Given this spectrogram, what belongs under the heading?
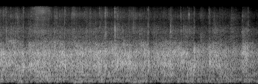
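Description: A conference audience bursts into full, steady applause, a dense wash of clapping that sustains loudly throughout.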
